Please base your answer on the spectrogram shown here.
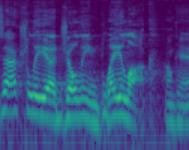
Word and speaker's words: Blalock: It's actually Jolene Blaylock. Okay, I said the Canadian pronunciation Blalock, but it's Blaylock.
